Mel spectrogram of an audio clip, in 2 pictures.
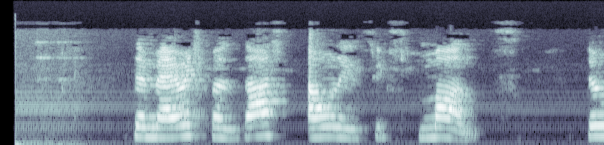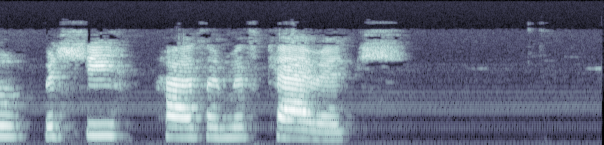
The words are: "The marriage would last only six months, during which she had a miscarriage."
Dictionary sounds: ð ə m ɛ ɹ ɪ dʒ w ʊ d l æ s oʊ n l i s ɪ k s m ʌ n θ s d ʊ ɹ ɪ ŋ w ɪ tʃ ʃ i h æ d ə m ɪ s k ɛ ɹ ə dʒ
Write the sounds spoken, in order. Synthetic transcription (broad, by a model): ð ə m ɛ ɹ ɪ dʒ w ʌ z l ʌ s oʊ n l i s ɪ k s m ʌ n θ s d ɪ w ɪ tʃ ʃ i h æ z ə m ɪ s k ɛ ɹ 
